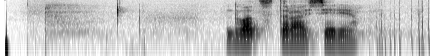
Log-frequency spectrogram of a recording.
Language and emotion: Russian, neutral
